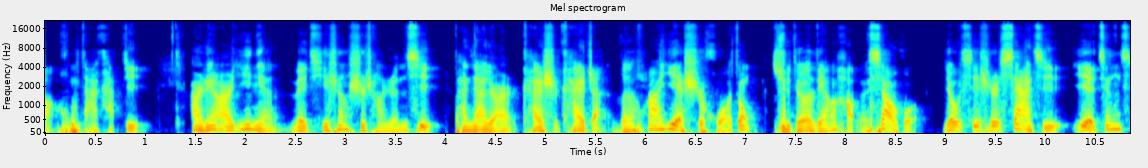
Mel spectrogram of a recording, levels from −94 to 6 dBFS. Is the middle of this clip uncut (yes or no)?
no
